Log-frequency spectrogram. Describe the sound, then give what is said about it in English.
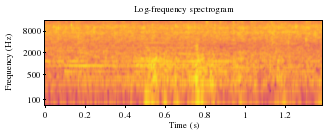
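A thunderstorm: steady rain hisses throughout while deep, rolling thunder rumbles swell underneath in a couple of low surges. No voices, just the continuous storm at moderate loudness. “Macúil and Macéict and Macgréine had their druids call up a storm to blow the fleet back out into the sea, to destroy it if they could, to scatter it to the four winds if they could not.”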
